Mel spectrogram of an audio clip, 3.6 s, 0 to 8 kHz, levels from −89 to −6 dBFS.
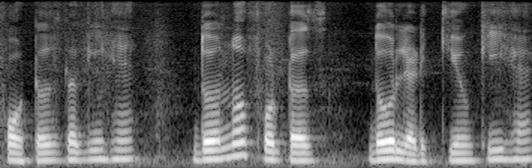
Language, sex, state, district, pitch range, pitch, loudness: Hindi, male, Punjab, Pathankot, 135-160 Hz, 150 Hz, -17 LUFS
